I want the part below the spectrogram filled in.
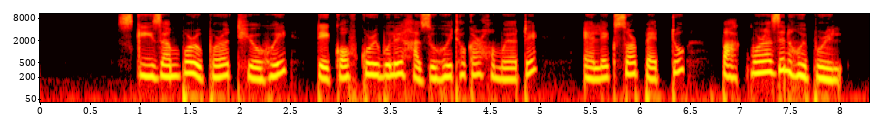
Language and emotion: Assamese, fearful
